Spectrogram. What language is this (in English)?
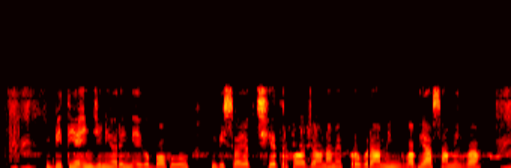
Bhojpuri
